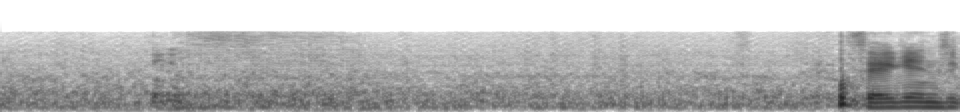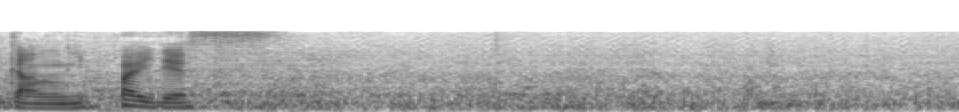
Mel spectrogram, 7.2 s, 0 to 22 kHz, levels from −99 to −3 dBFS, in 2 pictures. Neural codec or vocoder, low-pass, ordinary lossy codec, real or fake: codec, 16 kHz, 4 kbps, FunCodec, trained on Chinese and English, 50 frames a second; none; none; fake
